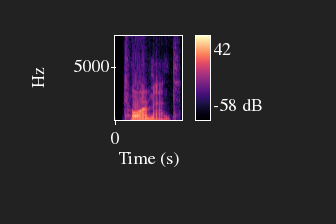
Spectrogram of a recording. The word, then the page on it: torment: American English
